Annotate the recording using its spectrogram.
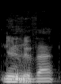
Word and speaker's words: Nunavut: Yeah, Steve Ranella went to Nunavak. Is that it? – Nunavut. Yeah, something like that.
